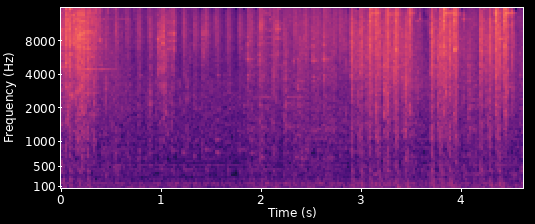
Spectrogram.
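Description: Sustained turret gunfire in the video game Saints Row, a dense, continuous stream of loud bursts with heavier flurries toward the end, filling the whole stretch without pauses.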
